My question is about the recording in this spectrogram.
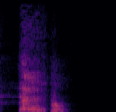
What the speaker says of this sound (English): I don't know why I'm coughing so much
